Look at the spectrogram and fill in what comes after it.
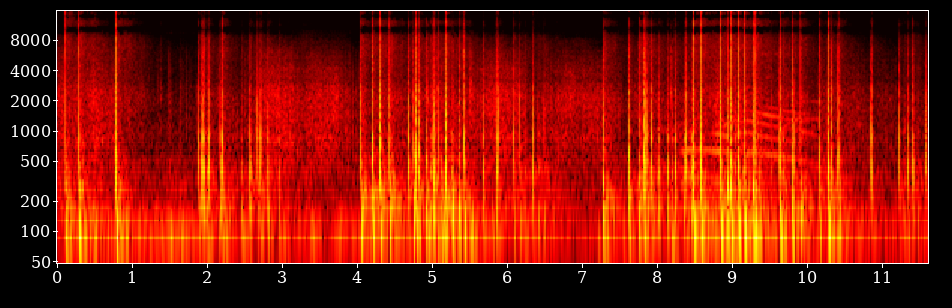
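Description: Aerial fireworks display: shells bursting with sharp bangs and crackling, coming in several rapid volleys with short lulls between them.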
